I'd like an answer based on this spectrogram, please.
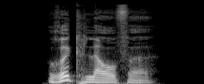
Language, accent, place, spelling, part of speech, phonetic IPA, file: German, Germany, Berlin, Rücklaufe, noun, [ˈʁʏklaʊ̯fə], De-Rücklaufe.ogg
- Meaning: dative of Rücklauf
